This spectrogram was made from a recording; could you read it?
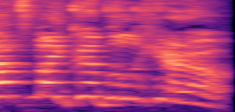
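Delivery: very high-pitched, very loud cheer. Voicing a character cheering for the little hero: June cheering. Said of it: "June says".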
